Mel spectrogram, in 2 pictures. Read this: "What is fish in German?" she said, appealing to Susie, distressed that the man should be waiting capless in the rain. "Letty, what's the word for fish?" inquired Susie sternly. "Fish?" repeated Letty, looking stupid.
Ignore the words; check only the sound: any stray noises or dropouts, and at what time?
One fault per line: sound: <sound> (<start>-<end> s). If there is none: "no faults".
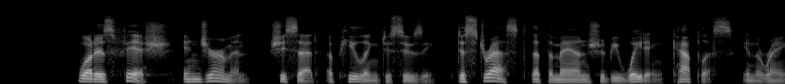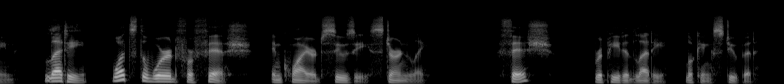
no faults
